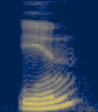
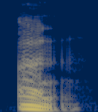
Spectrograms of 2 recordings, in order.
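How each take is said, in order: First: The vowel is a clear 'i' sound. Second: The vowel is a reduced 'uh' sound. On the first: The speaker calls it wrong. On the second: The speaker calls it right.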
